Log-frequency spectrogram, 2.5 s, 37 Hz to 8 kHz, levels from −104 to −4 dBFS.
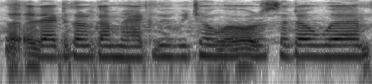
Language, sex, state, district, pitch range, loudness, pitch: Hindi, female, Punjab, Fazilka, 215-220 Hz, -16 LUFS, 220 Hz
